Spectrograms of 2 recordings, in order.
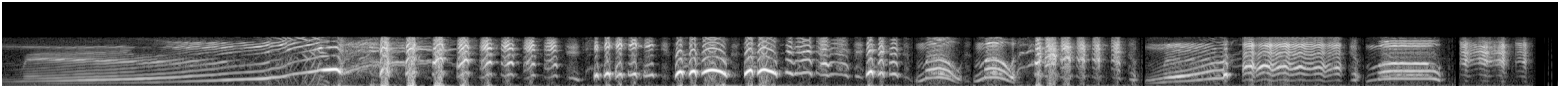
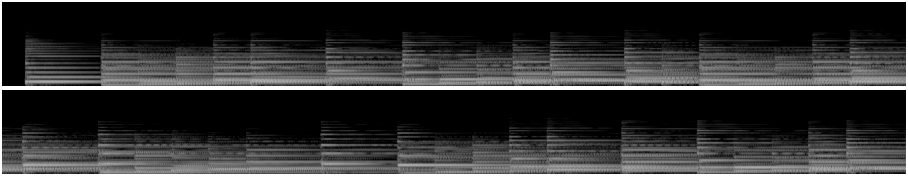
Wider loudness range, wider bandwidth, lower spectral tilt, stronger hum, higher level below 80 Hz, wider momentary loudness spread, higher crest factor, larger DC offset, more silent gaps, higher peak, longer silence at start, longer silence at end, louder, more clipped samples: about the same, 4 LU vs 2 LU; second, 4 kHz vs 5.8 kHz; second, -6 dB/octave vs -10 dB/octave; neither; first, -38 dBFS vs -50 dBFS; first, 16 LU vs 5 LU; about the same, 10 dB vs 14 dB; neither; first, 14.53-14.57 s vs none; first, 0 dBFS vs -14 dBFS; about the same, 0.2 s vs 0.25 s; first, 0.3 s vs 0 s; first, -8 LUFS vs -29 LUFS; first, 2% vs under 0.1%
